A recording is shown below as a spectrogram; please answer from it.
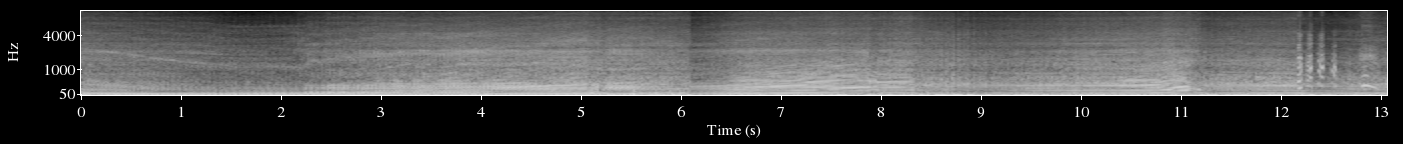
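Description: A 2021 KTM Super Adventure S fitted with an Arrow Sonora exhaust roars loudly while riding, its engine pitch climbing and dropping through gear changes with downshift pops, and a voice speaks over it at times.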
